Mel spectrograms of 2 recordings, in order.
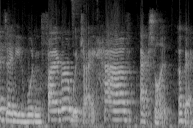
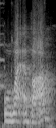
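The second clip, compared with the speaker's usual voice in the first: mocking whatever; dismissive whatever, like Owl; imitating Owl. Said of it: "He says things like that".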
